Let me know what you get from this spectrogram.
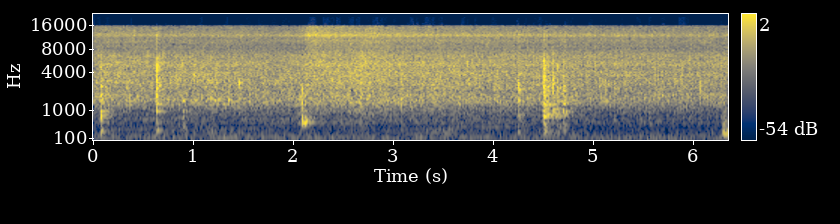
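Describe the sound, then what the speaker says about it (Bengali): Olives fry in a pan to dry them for a sweet, sour and spicy pickle. A steady, even sizzle hisses throughout, broken by a few sharp stirring clicks, close and fairly quiet. "আমি জলপাইগুলিকে একটু ভেজে নেব যেন কোনো অবস্থায় জলটা না থাকে একটু ফ্রাই করে নিচ্ছি"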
